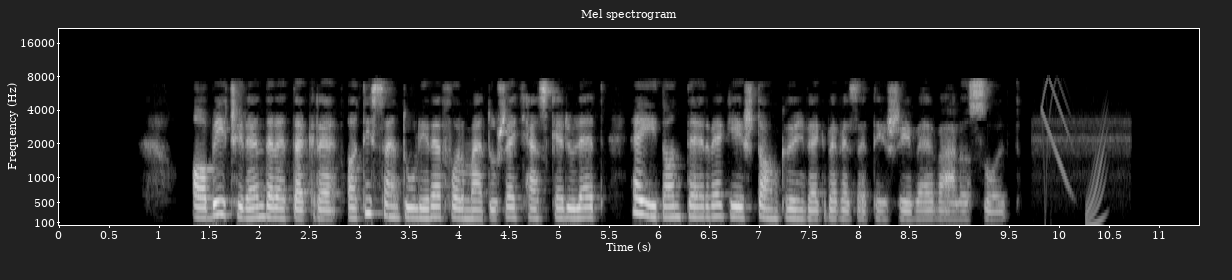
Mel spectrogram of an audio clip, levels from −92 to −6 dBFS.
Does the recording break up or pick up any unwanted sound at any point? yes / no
yes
